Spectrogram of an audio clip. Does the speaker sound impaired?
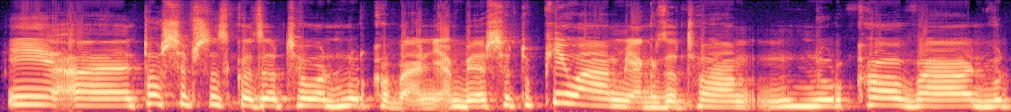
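Yes: hard of hearing, cochlear implant.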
